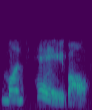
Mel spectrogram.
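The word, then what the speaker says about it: Montee: Did see, had a hint of diva when he said it's Monte Ball. Yeah, to emphasize the accent on the second E.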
